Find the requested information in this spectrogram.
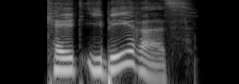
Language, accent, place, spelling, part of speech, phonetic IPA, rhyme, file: German, Germany, Berlin, Keltiberers, noun, [kɛltʔiˈbeːʁɐs], -eːʁɐs, De-Keltiberers.ogg
- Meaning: genitive singular of Keltiberer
